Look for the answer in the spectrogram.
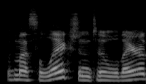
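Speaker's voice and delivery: ordinary talk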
